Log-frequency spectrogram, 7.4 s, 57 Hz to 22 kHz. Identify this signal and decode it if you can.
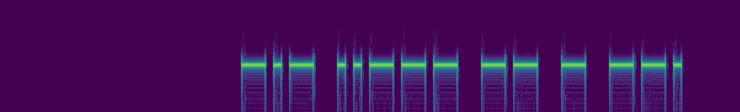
Morse code, heard as a keyed tone, about 15 wpm, 700 Hz. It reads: K2MTG
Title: USA Call Signs - 5 Characters - Repeated 3x - 15wpm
